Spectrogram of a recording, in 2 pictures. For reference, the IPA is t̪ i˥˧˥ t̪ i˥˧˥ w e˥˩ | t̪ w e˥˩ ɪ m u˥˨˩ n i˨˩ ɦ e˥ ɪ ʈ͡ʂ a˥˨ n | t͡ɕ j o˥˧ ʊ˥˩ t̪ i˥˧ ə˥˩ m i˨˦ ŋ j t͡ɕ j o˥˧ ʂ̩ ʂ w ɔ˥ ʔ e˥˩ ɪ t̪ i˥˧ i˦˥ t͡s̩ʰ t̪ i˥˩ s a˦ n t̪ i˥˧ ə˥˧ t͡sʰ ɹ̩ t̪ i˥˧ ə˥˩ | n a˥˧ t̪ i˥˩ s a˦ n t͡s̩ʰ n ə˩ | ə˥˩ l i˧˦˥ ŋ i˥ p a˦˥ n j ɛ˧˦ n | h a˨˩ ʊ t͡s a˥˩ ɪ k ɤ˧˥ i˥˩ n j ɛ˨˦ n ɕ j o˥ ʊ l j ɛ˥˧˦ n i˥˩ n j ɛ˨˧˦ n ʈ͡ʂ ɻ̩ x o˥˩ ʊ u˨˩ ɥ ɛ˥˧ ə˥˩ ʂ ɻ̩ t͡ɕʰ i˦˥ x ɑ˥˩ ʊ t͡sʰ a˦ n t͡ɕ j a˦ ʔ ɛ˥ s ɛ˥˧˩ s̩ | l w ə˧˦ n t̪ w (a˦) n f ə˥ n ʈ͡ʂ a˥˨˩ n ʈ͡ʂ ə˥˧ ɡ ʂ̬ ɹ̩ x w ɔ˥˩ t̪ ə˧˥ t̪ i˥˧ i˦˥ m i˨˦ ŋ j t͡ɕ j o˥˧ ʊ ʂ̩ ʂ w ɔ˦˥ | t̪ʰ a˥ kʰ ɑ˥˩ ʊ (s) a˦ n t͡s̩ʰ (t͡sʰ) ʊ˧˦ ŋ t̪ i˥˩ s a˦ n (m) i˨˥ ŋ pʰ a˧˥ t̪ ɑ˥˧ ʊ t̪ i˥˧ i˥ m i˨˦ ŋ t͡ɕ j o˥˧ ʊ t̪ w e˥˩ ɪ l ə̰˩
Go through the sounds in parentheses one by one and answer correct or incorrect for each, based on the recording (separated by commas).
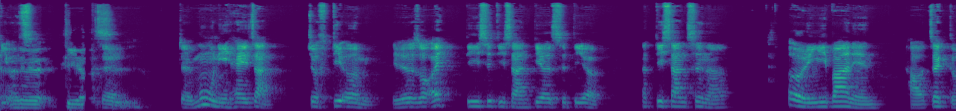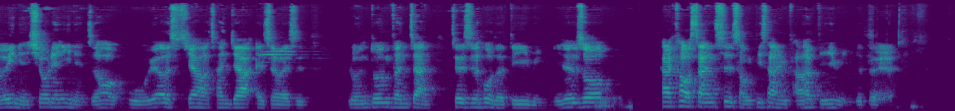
incorrect, correct, correct, correct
